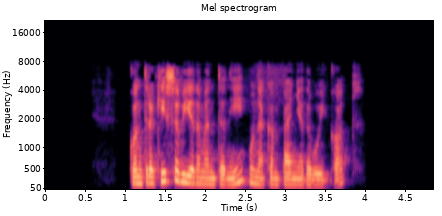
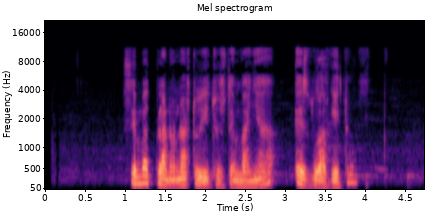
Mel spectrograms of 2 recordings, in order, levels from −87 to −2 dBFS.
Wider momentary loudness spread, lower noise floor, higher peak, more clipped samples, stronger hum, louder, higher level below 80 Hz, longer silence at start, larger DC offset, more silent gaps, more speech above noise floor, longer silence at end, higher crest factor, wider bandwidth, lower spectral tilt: first, 13 LU vs 10 LU; first, -66 dBFS vs -61 dBFS; about the same, -2 dBFS vs -4 dBFS; neither; neither; first, -18 LUFS vs -24 LUFS; first, -58 dBFS vs -68 dBFS; about the same, 1.05 s vs 1 s; neither; neither; first, 49 dB vs 38 dB; about the same, 0.9 s vs 0.85 s; about the same, 18 dB vs 20 dB; second, 8 kHz vs 11.5 kHz; second, -4.5 dB/octave vs -6.5 dB/octave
